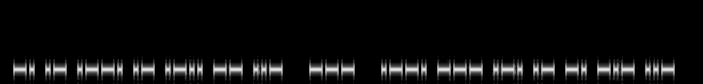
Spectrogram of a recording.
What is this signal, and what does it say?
Morse code, heard as a keyed tone, about 30 wpm, 700 Hz. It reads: NAPALMU O PORANKU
